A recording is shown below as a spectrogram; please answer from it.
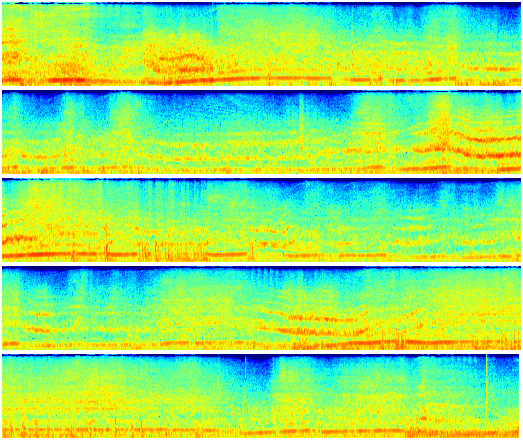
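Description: Drift car's engine revving hard, its pitch climbing and dropping again and again as the throttle is worked, with tyres squealing as the car slides sideways through the corners.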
